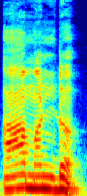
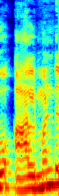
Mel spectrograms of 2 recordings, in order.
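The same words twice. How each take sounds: First: आमंड with long a straight into m; silent l. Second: आलमंड with a clear l after the first vowel; wrong, l sounded. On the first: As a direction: say आमंड as aa-mand, no l. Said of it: "इसको बोलते हैं आमंड". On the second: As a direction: say आलमंड as aal-mand. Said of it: "आलमंड नहीं बोलते". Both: Shown as a demonstration.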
